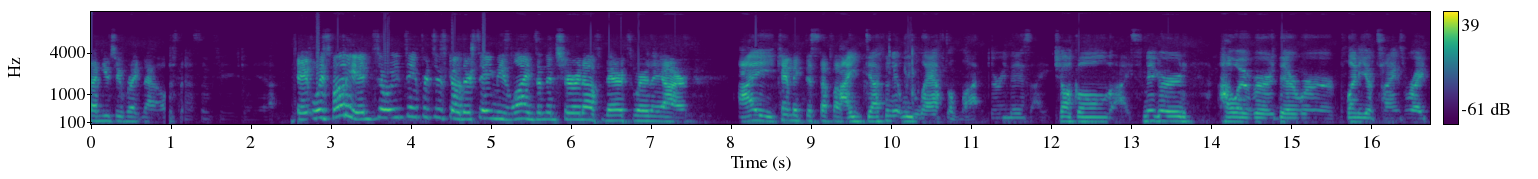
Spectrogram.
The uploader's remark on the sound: Our audio files unfortunately became corrupted, so the sound quality is on par with that of the film's.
